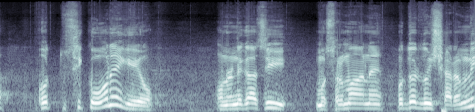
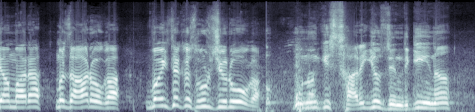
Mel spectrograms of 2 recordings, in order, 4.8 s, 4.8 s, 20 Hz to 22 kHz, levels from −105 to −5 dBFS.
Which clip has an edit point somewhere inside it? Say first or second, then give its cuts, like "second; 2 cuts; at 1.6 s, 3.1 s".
second; 1 cut; at 2.8 s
